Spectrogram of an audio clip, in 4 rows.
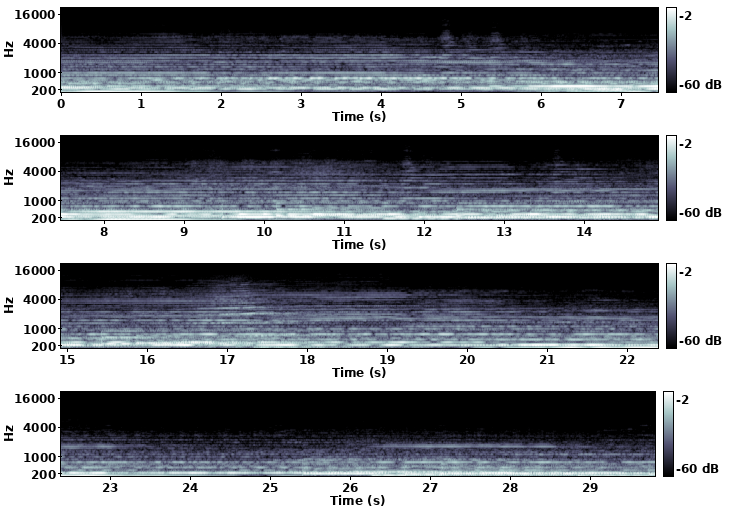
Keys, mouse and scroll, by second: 0.3 scroll down 2, 1.8 scroll up 2, 2.7-3.0 scroll up 2, 3.0 click, 3.6 middle click, 4.2 click, 4.9-6.1 shift+middle drag, 6.1-7.5 drag, 7.5 middle click, 8.1 click, 8.7 middle click, 9.1 click, 9.7 middle click, 10.2-13.0 drag, 12.8 scroll down 1, 13.0-15.1 middle drag, 13.8 scroll up 2, 15.1-17.3 drag, 17.3 shift+middle click, 17.8-20.1 drag, 20.1 middle click, 20.5-23.5 drag, 23.4 scroll down 2, 23.5-24.9 middle drag, 24.5-24.9 scroll up 2, 24.9-27.0 drag, 27.0 middle click, 27.5-29.8 drag.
